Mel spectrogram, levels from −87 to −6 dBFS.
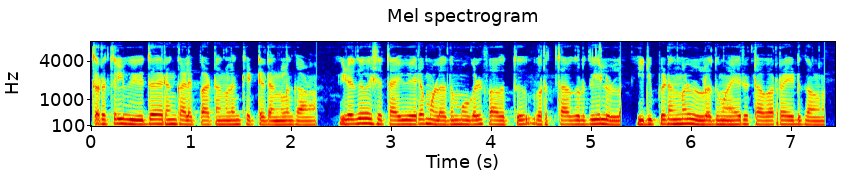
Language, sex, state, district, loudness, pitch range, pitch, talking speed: Malayalam, male, Kerala, Kollam, -15 LUFS, 140-155 Hz, 145 Hz, 120 wpm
